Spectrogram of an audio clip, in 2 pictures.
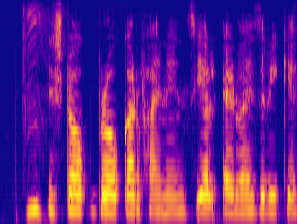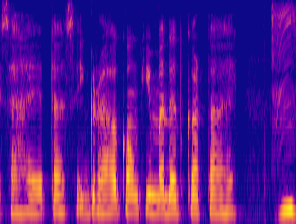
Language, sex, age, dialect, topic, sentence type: Hindi, female, 18-24, Garhwali, banking, statement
